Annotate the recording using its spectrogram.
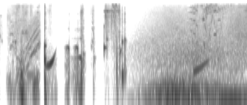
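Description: Animated logo intro sound effects: a quick run of pops and clicks with a short rising blip about half a second in, then a swelling whoosh through the second half.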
